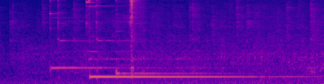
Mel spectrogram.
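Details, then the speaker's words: Cuckoo clock music box during repair, stop arm dropping into the hole too early: a few bright plucked notes fade and the tune halts mid-phrase. Tune stops early; stop arm to be trimmed. "see the tune is not done yet and you're supposed to be able to just this to let it finish"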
